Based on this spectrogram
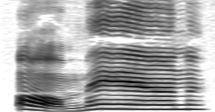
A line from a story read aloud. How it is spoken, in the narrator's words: Stiles whines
